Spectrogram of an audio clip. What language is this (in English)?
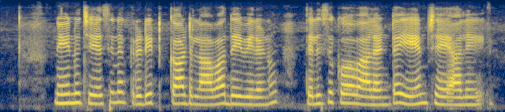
Telugu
